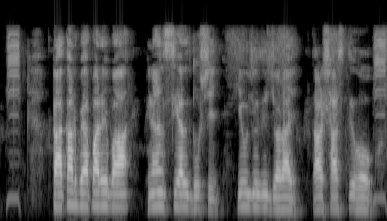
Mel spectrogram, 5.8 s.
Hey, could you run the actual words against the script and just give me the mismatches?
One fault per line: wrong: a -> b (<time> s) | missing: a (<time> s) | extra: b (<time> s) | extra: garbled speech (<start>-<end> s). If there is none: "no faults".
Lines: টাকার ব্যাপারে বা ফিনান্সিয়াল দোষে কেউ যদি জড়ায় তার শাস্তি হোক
no faults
